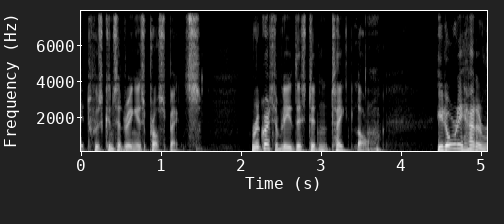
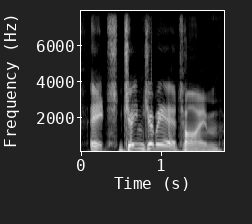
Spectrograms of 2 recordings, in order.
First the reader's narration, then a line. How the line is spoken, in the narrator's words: roared someone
